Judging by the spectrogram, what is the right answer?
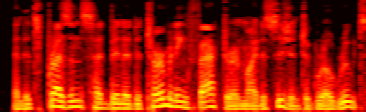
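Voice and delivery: ordinary delivery

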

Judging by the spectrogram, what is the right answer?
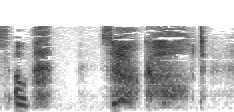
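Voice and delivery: small, breathless, desperate voice, near tears. A woman caught in the cold cries out, desperate, breathless little voice. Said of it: "in a desperate, breathless little voice".

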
